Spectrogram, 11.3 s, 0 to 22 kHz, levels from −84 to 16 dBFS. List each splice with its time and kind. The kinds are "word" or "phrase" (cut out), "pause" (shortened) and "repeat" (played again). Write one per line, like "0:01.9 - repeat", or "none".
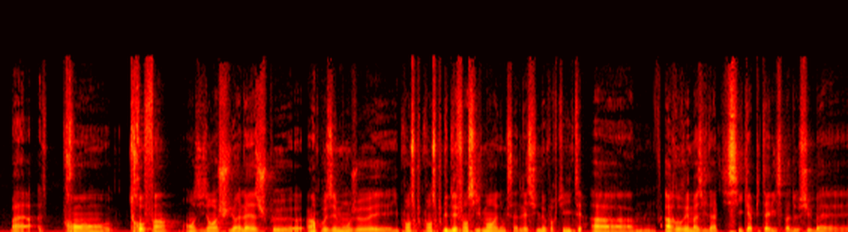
0:05.6 - repeat
0:07.7 - word
0:08.8 - pause
0:09.5 - word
